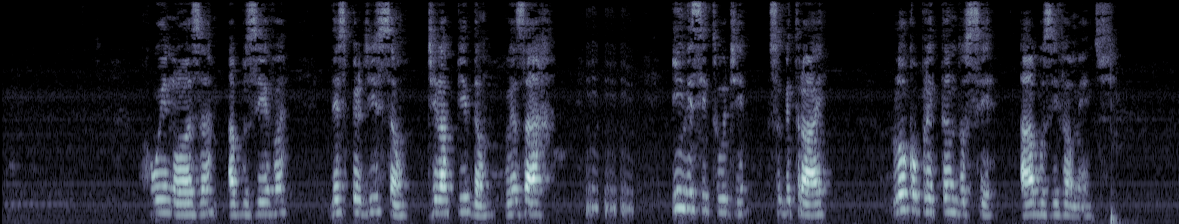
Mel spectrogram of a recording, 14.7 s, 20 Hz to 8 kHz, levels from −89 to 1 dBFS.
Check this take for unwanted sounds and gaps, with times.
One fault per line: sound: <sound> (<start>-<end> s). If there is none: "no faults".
sound: laugh (7.3-7.9 s)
